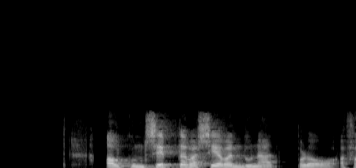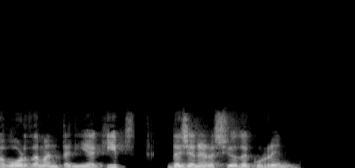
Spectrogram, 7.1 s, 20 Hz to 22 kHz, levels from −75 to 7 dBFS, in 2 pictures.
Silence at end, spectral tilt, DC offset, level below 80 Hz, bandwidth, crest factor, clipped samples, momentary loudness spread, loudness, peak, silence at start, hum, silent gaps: 0.55 s; -5 dB/octave; under 0.1%; -62 dBFS; 7.6 kHz; 16 dB; under 0.1%; 9 LU; -18 LUFS; -2 dBFS; 1.05 s; none; 2.87-2.97 s, 5.14-5.23 s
